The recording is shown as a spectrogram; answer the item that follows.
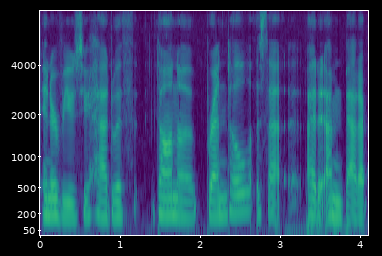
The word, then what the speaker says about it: Brendel: And it reminds me too, in one of the interviews you had with Donna Brendel. Is that, I'm bad at pronunciations. Yeah, Brendel.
